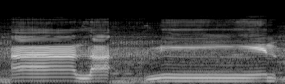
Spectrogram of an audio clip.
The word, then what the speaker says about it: Alamin: Ici, on tire le A. Alamin.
